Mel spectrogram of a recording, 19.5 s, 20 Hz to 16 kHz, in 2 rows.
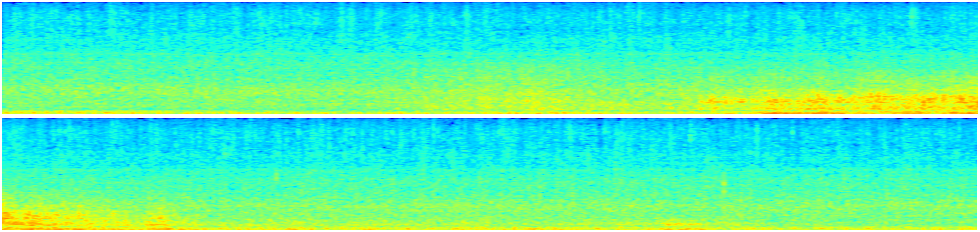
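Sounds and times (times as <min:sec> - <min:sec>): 
steady rain falling in a forest: 0:00.0 - 0:19.5
deep rolling rumble of thunder: 0:03.8 - 0:18.6.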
